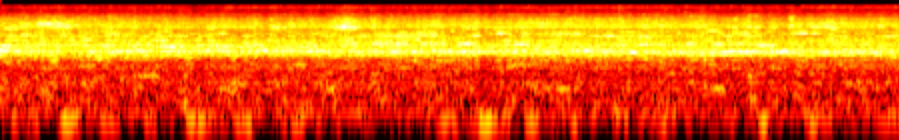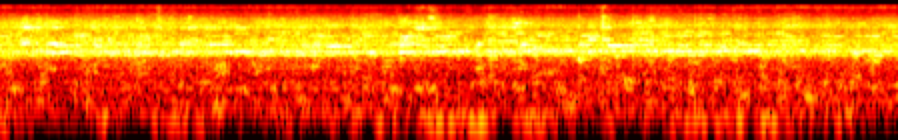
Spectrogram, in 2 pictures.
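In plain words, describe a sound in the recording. Tank cars of a freight train rumble and clatter steadily over the rails close by.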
